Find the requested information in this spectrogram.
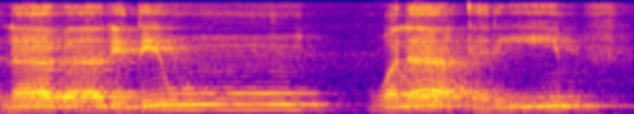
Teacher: حرکات لمبا ہے، را باریک پڑھیں گے زیر کی وجہ سے، تنوین کے بعد واو آنے کی وجہ سے ادغام ناقص ہے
